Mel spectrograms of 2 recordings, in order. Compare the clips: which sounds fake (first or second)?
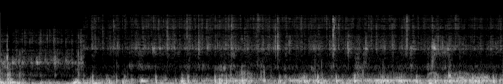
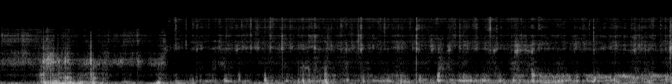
second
